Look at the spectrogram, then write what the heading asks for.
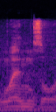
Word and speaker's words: Wenzel: over by us named Wenzel or benzyl they're German so they pronounce it with a V but they make all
